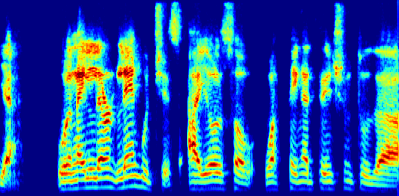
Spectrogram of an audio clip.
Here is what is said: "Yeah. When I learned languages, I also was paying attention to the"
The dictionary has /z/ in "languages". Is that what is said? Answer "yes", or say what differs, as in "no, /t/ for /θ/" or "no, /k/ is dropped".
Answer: no, /s/ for /z/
